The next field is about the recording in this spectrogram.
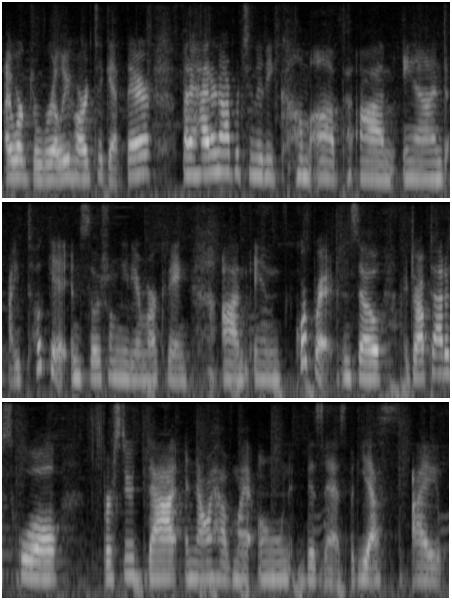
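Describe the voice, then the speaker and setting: A woman's voice: medium pitch, moderate pace, fairly bright tone. A woman in her twenties from Puerto Rico with a Puerto Rican accent, a native Spanish speaker, answering viewer questions to camera in a chatty way from her living room. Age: 20s. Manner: chatty, gestures a lot. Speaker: business vlogger. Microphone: webcam at desk.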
